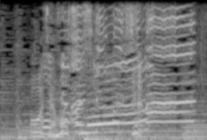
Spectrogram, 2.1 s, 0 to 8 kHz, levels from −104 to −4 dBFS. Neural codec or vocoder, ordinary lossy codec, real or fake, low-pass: none; none; real; none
